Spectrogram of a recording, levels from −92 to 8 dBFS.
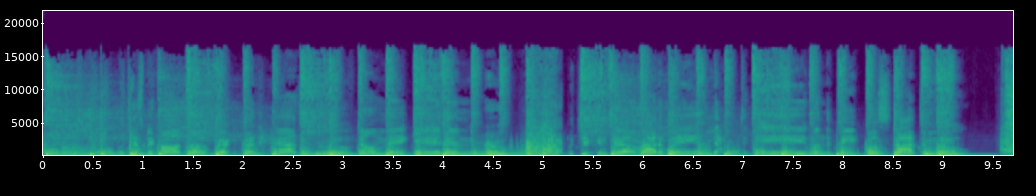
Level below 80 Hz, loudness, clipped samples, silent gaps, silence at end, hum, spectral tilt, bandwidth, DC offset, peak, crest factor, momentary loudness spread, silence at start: -30 dBFS; -22 LUFS; under 0.1%; none; 0 s; none; -5.5 dB/octave; 17 kHz; under 0.1%; -4 dBFS; 18 dB; 5 LU; 0 s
